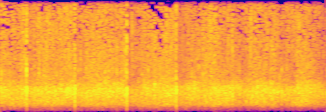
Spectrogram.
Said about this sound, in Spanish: Un aplauso para Jorge Ponce. Gracias, Jorge.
